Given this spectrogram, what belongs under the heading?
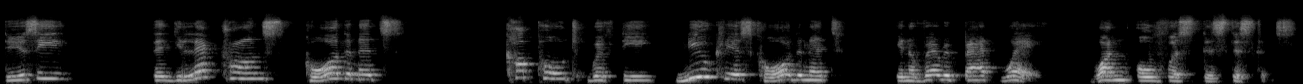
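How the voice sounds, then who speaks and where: Slow-spoken woman lecturing with many "okay?"s. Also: mid-range voice, animated, dark tone. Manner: checks in with students often, repeating "okay?". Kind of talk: online lecture. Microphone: computer mic on a video call.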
